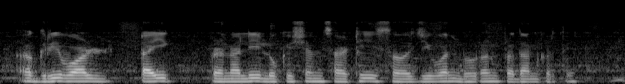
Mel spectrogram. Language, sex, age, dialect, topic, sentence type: Marathi, male, 18-24, Varhadi, agriculture, statement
